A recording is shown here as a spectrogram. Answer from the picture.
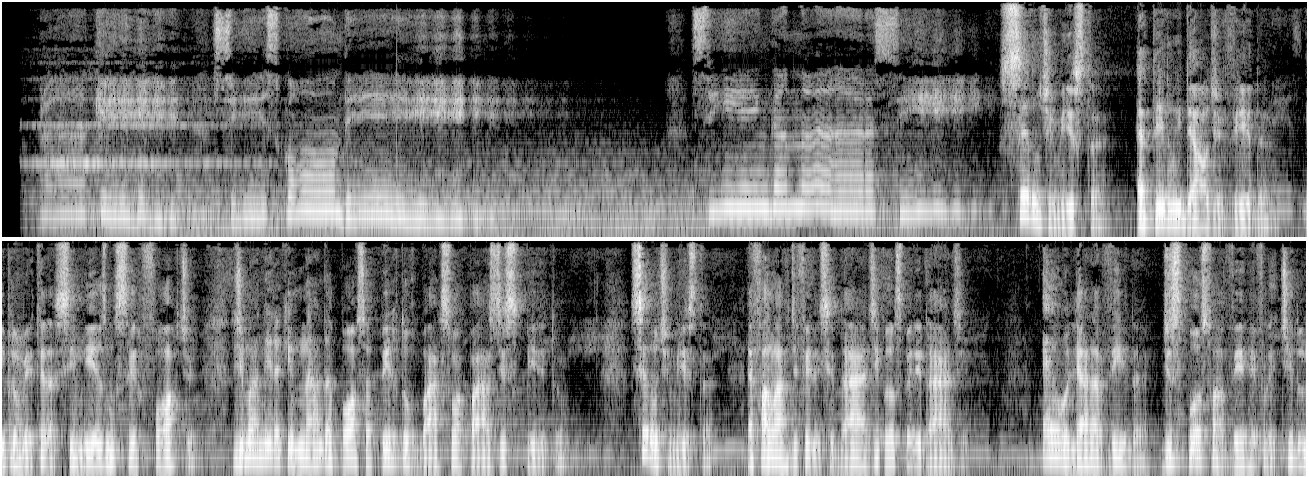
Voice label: Romântica Com Otimismo

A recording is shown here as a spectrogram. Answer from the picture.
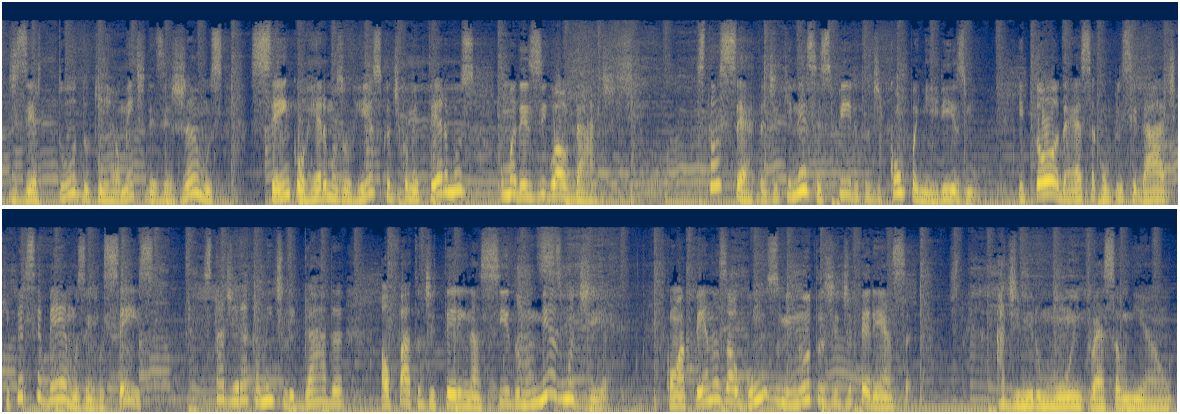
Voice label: Aniv. de Gêmeos F

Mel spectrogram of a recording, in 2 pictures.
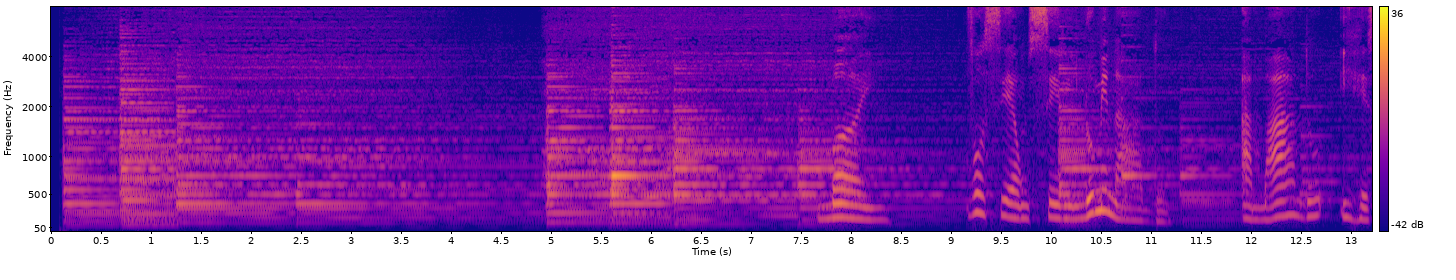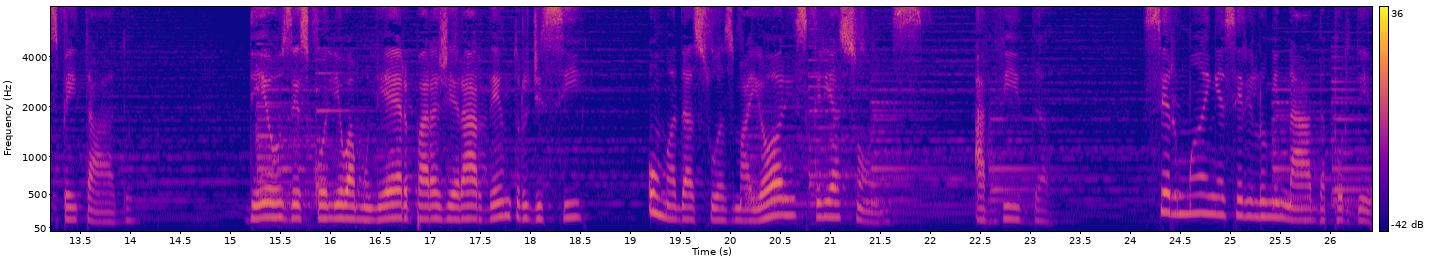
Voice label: Dia das Maes, F

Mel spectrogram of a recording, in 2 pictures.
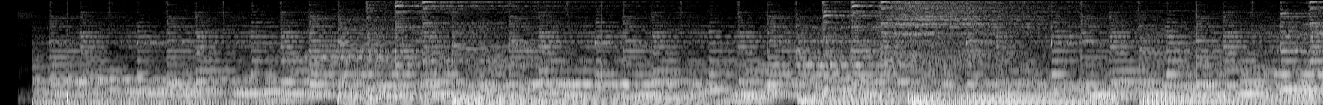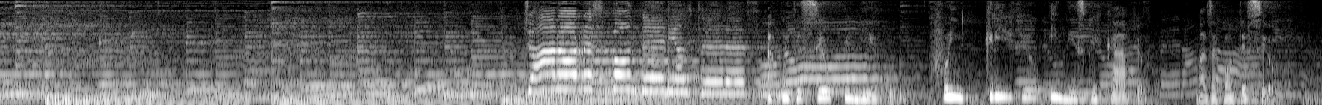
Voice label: Romântica Amor a Primeira Vista

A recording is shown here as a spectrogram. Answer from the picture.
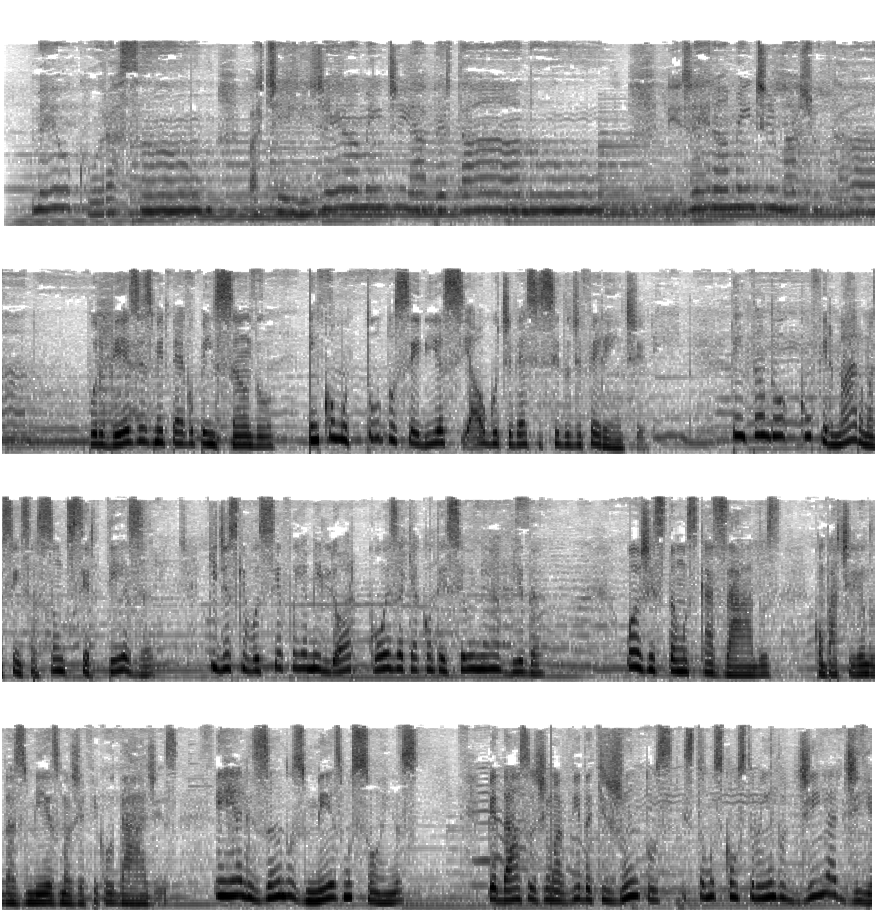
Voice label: Romântica pra Esposo, F

